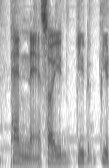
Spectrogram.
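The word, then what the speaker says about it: penne: it would be pen pen. So you you you double pronounce the consonant.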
